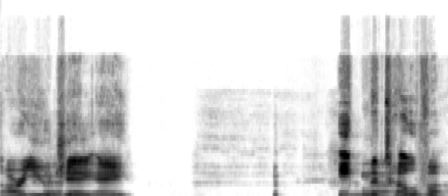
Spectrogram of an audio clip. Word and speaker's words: Ruja Ignatova: It's Ruja Ignatova.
